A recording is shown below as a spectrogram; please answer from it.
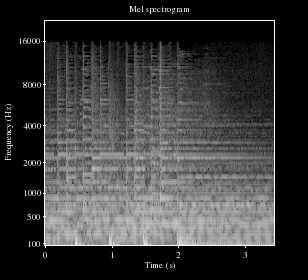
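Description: Soft instrumental music with plucked guitar-like notes and a steady beat, and no animal voices.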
